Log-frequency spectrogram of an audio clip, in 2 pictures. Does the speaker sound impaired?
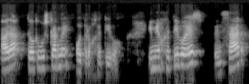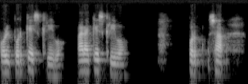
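No.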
